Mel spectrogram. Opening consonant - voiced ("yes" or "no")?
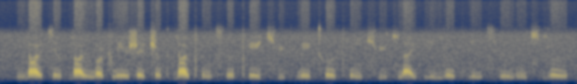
yes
